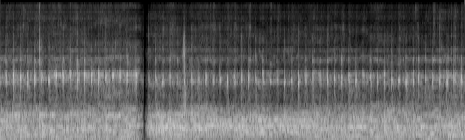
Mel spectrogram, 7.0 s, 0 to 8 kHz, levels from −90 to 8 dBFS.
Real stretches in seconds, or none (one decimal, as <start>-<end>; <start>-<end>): none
